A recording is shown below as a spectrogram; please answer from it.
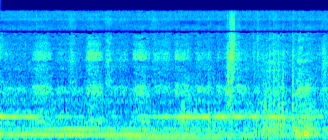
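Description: A low, steady droning chord of stage sound held under the scene, its deepest note swelling after about two seconds and easing off near the end, with faint breaths over it.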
